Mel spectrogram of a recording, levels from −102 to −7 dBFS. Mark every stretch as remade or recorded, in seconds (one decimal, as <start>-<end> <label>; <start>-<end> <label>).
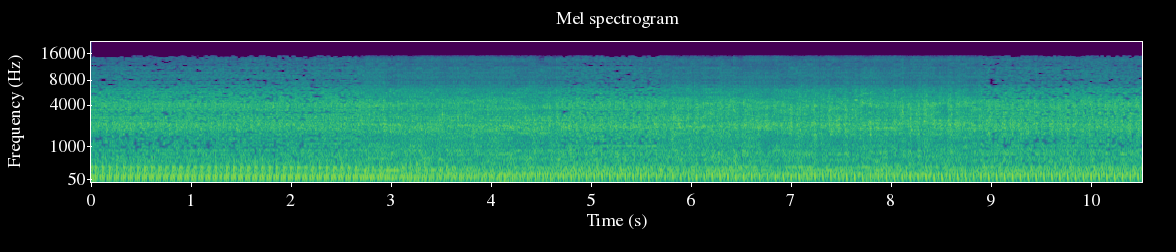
0.0-2.7 recorded; 2.7-4.7 remade; 4.7-5.7 recorded; 5.7-8.9 remade; 8.9-10.5 recorded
